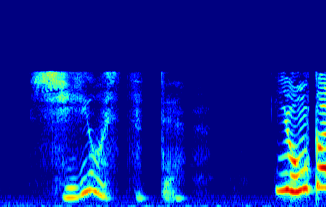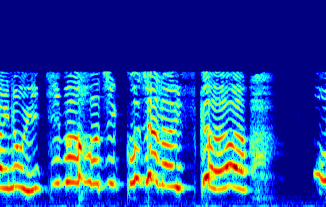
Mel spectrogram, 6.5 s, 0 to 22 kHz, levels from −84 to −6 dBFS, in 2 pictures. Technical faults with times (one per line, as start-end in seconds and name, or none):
none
